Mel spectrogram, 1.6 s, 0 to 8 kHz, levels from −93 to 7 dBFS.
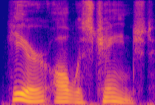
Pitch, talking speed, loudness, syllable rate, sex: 110 Hz, 155 wpm, -18 LUFS, 4.1 syllables/s, male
